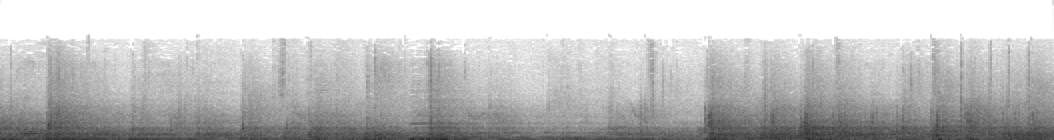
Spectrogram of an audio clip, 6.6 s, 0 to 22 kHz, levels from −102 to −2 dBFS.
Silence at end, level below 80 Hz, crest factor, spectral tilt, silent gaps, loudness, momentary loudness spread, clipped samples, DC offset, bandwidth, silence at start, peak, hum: 0 s; -36 dBFS; 18 dB; -5.5 dB/octave; none; -27 LUFS; 9 LU; under 0.1%; under 0.1%; 15 kHz; 0 s; -8 dBFS; none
